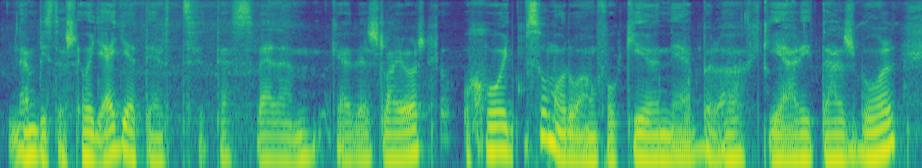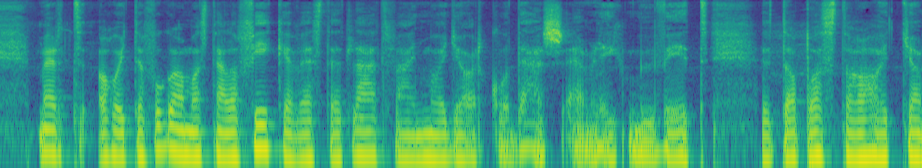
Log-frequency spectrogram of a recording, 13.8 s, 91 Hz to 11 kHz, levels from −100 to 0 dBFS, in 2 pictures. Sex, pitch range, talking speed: female, 120-155 Hz, 110 wpm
